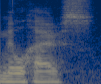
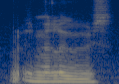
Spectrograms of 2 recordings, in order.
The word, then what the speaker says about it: Mulhouse: We found it very funny because James was pronouncing it Millhouse, Mulhouse, and my monitor, my IEM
